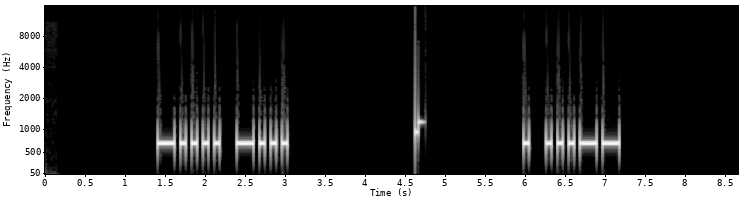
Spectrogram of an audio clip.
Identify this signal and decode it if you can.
Morse code, heard as a keyed tone, about 17 wpm, 700 Hz. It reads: 6 B E 3
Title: Single-Letter Single-Number 17wpm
